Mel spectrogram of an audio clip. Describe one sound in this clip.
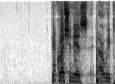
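A man speaks loudly and close through a microphone.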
